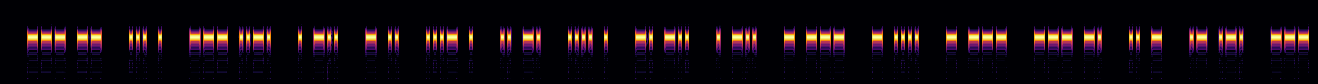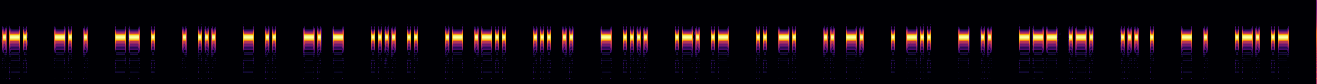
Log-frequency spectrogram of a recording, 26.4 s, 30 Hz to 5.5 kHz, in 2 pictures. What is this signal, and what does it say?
Morse code, heard as a keyed tone, about 34 wpm, 550 Hz. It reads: OM SE OF ED TI VE IN HE ND ED TO TH TO ON IT AR OR NE ME ES TI NT HI AL SI TH RA IN IN ED TI OR SE TE RA
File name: n-grams / 2-grams 35 30 WPM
